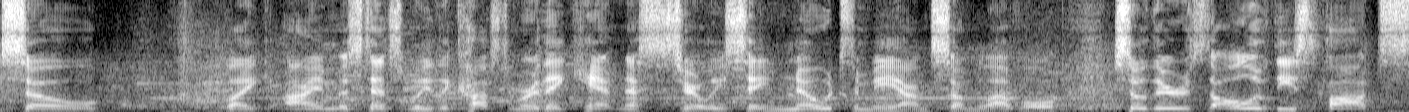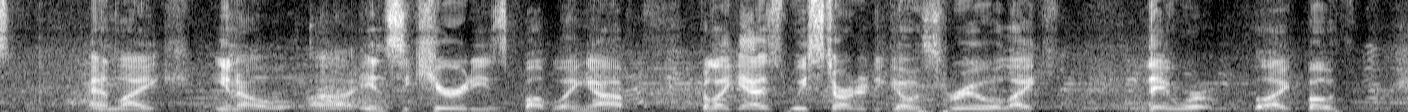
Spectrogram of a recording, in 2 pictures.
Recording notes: on location at the Memphis Listening Lab/WYXR Record Swap in Crosstown Concourse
